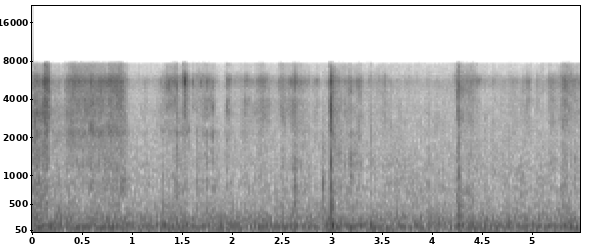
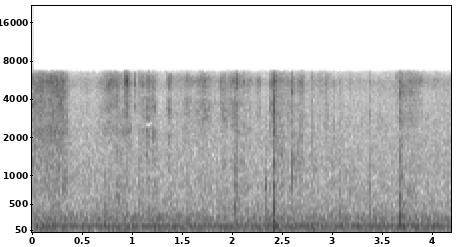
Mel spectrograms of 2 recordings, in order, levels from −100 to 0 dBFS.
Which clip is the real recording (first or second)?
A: second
